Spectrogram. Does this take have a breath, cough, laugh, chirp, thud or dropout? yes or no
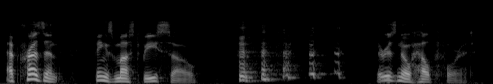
yes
